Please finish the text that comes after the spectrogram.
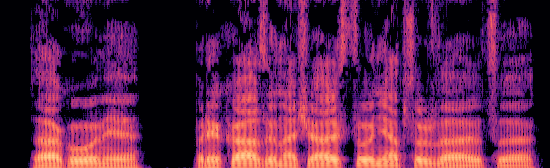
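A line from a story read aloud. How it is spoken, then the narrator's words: Deep bass voice. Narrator (Russian): пробасил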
